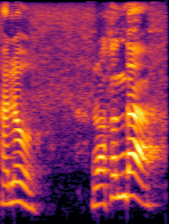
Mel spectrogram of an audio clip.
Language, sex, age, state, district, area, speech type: Bengali, female, 30-45, West Bengal, Howrah, urban, spontaneous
